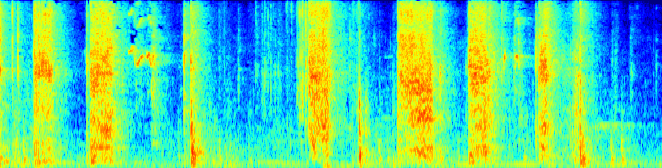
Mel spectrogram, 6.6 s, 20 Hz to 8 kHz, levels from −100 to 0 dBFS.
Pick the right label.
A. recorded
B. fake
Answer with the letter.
A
